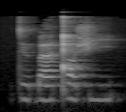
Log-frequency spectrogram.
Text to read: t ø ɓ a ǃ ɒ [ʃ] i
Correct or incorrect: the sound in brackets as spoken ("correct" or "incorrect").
correct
